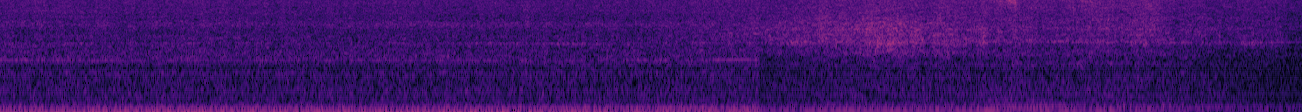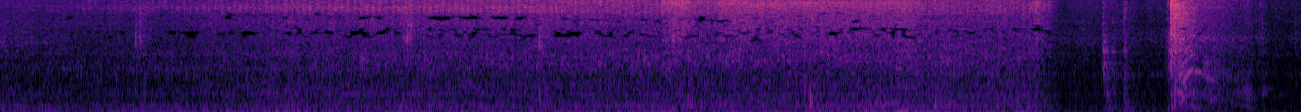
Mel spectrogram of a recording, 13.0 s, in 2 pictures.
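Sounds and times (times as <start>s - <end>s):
car engine running: 6.8s - 11.8s.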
